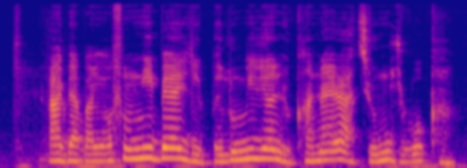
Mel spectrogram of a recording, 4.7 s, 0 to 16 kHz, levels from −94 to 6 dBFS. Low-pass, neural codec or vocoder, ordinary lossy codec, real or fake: 14.4 kHz; codec, 44.1 kHz, 3.4 kbps, Pupu-Codec; none; fake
